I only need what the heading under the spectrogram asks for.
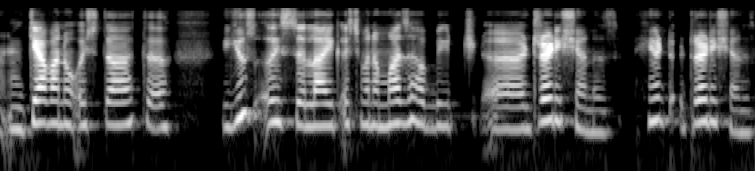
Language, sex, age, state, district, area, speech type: Kashmiri, female, 30-45, Jammu and Kashmir, Baramulla, rural, spontaneous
